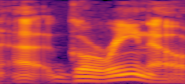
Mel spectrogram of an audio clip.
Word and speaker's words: Guarino: And also, as I mentioned there in the intro, that we had Gene Guarino, right? That's how you pronounce his last name. Correct.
